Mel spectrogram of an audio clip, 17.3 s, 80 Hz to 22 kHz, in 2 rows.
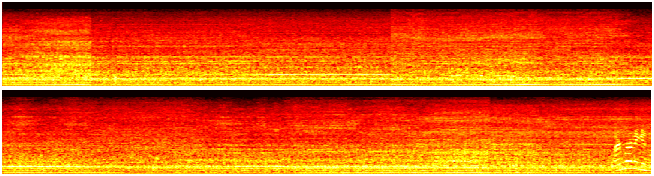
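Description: A John Deere 1025R subcompact tractor engine drones steadily at full revs for the whole stretch, a constant close mechanical hum that never changes pitch.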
